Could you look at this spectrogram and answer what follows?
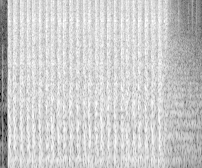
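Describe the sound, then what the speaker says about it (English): A FAMAS rifle fires on fully automatic in a VR game, a fast, loud, evenly spaced burst of roughly twenty shots that stops abruptly and leaves a short fading tail. "let's go ahead and shoot it off a little bit more, but this time we're going to throw it in fully automatic"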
